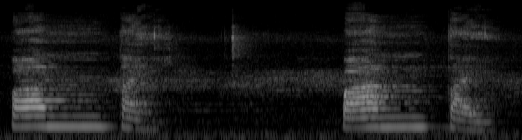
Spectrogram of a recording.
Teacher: kedua bibir dirapatkan penuh, pita suara tidak bergetar, lalu udara dilepaskan secara tiba-tiba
